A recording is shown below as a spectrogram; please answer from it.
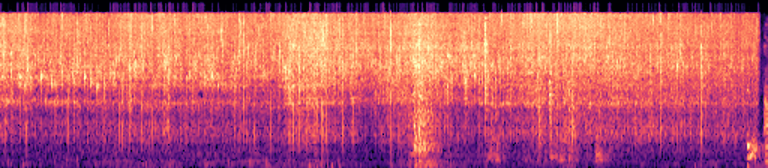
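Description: Chopped onion, chili, ginger garlic paste and curry leaves fry in oil for chicken biryani, making a loud, continuous sizzle broken by stirring scrapes, with no voices.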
